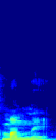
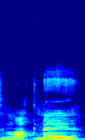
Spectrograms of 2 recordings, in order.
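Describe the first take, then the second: First: Mangne with an NG before the N; mangne, humming into the second syllable; correct nasal pronunciation. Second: Maknae with a K before the N; maknae, K closing the first syllable; commonly heard pronunciation. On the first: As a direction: say mangne, k softened to ng. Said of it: "didn't know it was pronounced mangne". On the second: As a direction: say maknae with a stopped k. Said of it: "always heard it pronounced as maknae". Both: Shown as a demonstration.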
